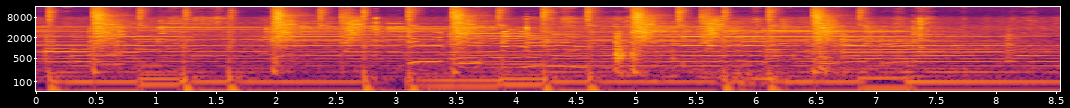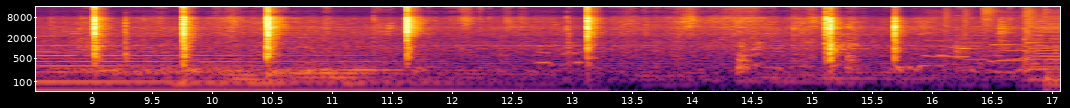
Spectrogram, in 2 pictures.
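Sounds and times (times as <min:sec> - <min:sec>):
background music: 0:00.0 - 0:11.7, 0:16.2 - 0:17.0.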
